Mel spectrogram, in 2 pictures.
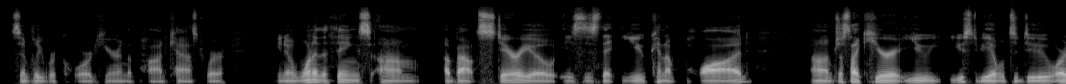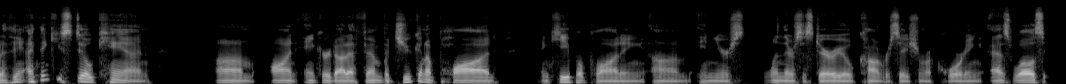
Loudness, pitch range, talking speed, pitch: -27 LUFS, 80-95 Hz, 175 wpm, 85 Hz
